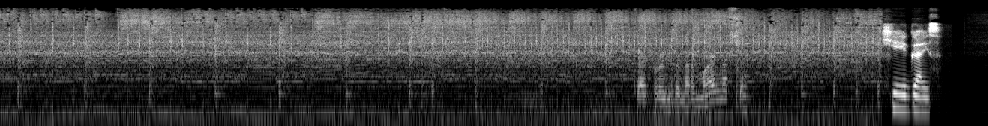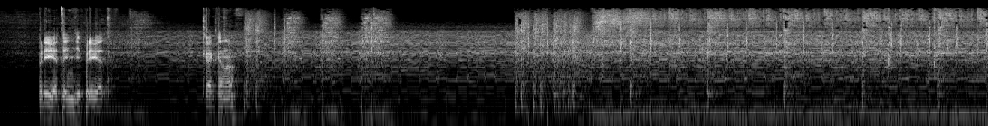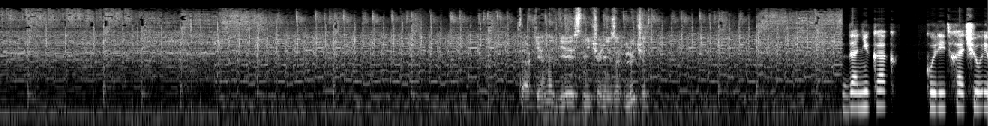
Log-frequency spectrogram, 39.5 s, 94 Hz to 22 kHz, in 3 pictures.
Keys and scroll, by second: 0.9 ctrl+z, 0.9 y, 15.3 shift+d, 18.1 s, 21.5 d, 26.3 d, 30.7 d.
